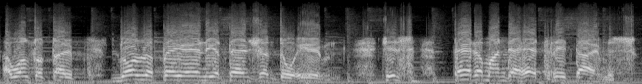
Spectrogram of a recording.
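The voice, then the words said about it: Put-on foreign accent. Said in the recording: “with another accent”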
